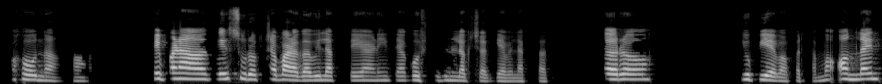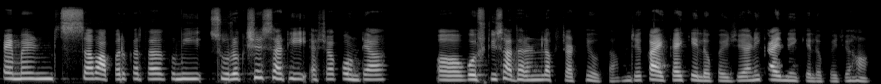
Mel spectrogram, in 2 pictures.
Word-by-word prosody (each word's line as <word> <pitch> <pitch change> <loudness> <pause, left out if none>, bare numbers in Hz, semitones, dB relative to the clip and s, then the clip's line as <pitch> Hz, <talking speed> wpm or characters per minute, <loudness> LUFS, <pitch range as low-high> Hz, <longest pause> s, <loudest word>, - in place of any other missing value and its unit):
हो 225 -1 +1
ना, 180 - -3 0.2
हां. 165 -1 -9 0.7
ते 265 - +6
पण 265 - +9
अ, 250 -1 +9
ते 250 +1 +4
सुरक्षा 235 -2 0
बाळगावी 195 -1 +4
लागते 195 -1 -3
आणि 190 0 -5
त्या 190 0 -6
गोष्टी 195 -2 -6
लक्षात 165 -2 -5
घ्याव्या 155 -1 -7
लागतात. 150 0 -12 0.6
तर 240 -1 +7
अ, 240 - +5 1.1
यु-पी-आय 215 -4 +2
वापरता. 160 0 -9
मग 215 +5 -6
ऑनलाईन 250 +2 +5
पेमेंट्सचा 265 0 0
वापर 240 -1 +1
करता 250 0 -2
तुम्ही 255 +1 -2 0.2
सुरक्षेसाठी 260 +1 -2
अशा 245 +2 -6
कोणत्या 225 -2 -2 0.6
अ, 210 - -3 0.2
गोष्टी 225 +1 -1
साधारण 220 -4 -1
लक्षात 210 -4 -5
ठेवता? 155 -6 -11
म्हणजे 180 +3 -10
काय-काय 200 -2 +4
केलं 185 -5 -4
पाहिजे 170 +1 -9
आणि 195 +3 -4
काय 210 -2 +3
नाही 175 -2 -6
केलं 150 -3 -11
पाहिजे? 145 +3 -14
हां. 165 -3 -9
215 Hz, 150 wpm, -22 LUFS, 180-250 Hz, 1.1 s, पण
